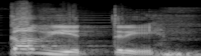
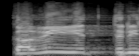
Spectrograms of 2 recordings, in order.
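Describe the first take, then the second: First: The second syllable is said with an 'a' vowel. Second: The second syllable is said with an 'i' vowel. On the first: The speaker calls it right. "शब्द होता है कवयित्री" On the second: The speaker calls it wrong. "कवियित्री शब्द बिल्कुल गलत है"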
